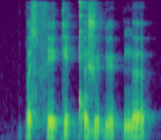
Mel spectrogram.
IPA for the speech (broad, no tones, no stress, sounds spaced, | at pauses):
p ə ɬ f e k e ǃʼ ə ʒ ʏ ɠ ʏ | ŋ ə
